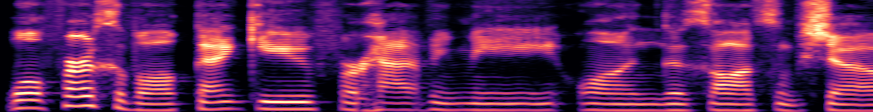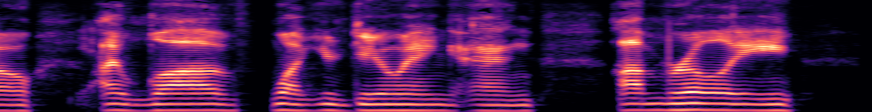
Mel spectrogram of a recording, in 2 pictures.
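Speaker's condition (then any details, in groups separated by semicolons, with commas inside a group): Cleft lip and palate, Opitz G/BBB syndrome; improved with podcast practice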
